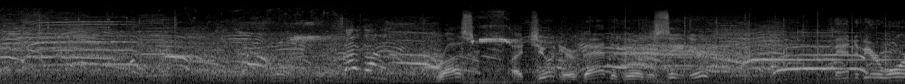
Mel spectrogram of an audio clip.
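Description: Shoes squeak sharply on a wrestling mat.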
